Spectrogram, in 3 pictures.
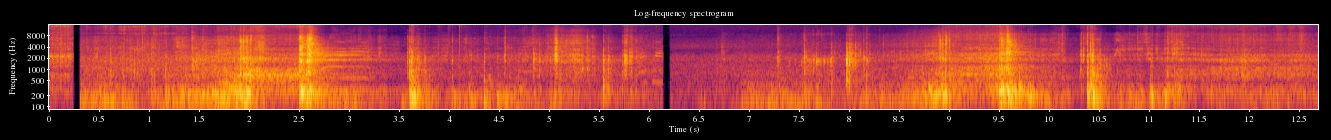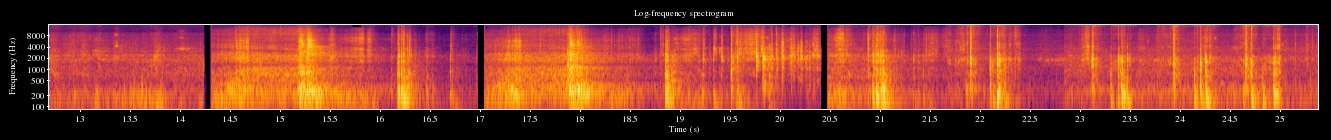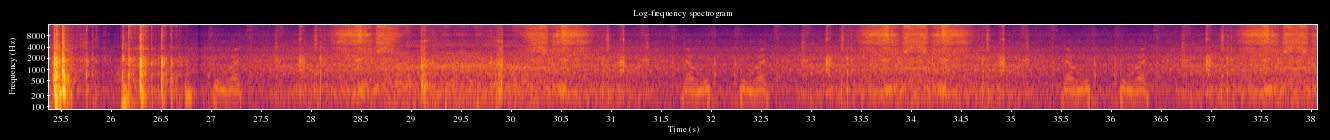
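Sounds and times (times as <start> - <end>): skateboard clacks and landings: 0.0 - 6.1, 7.3 - 26.9
skateboard wheels rolling on concrete: 0.0 - 38.0.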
